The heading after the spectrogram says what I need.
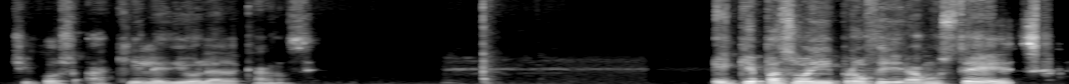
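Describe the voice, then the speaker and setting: A man's voice: fairly high pitch, sing-song, a little slow, slight background noise. A man teaching an online literature class, explaining step by step and often checking in with his students.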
